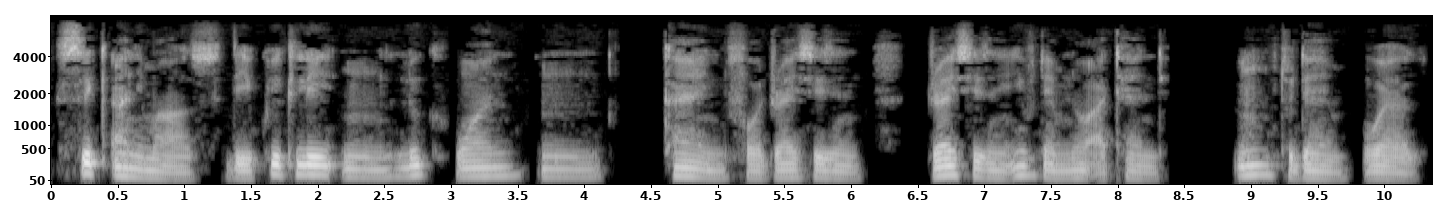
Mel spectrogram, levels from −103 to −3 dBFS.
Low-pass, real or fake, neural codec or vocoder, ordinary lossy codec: 7.2 kHz; real; none; MP3, 32 kbps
